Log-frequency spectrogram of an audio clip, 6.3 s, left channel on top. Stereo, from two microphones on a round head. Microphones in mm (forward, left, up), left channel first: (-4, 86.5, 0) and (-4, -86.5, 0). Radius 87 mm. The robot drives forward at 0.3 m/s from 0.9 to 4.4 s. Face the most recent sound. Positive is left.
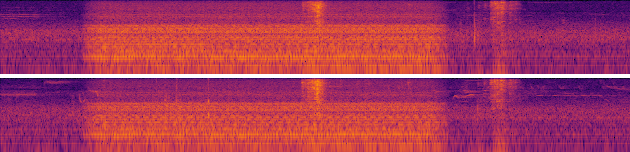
turn(degrees=-30)  # may be behind; listen again after turning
